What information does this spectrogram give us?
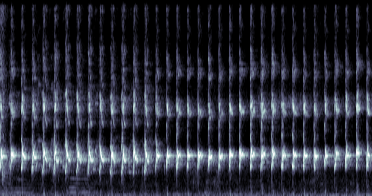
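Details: Lovebird long ngekek, meant as a lure so other lovebirds start singing: an even, rapid series of piercing high chattering notes, about seven per second, unbroken and regular.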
